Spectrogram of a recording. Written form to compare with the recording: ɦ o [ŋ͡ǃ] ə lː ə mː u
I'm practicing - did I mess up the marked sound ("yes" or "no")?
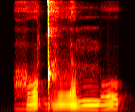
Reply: yes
